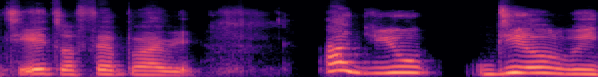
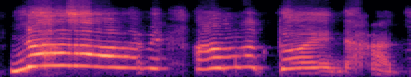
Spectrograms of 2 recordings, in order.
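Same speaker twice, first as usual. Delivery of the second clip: high-pitched imitation of a screaming daughter; child's scream. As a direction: mimic a child shrieking her refusal. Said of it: "She screams".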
